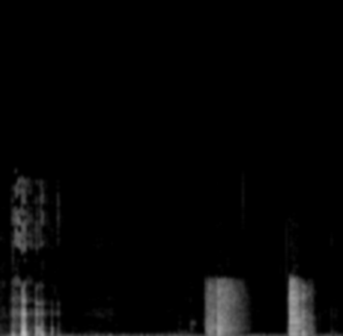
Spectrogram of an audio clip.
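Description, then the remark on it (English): Choppy, band-limited fragments of a voice drop in and out over a phone line, with short bursts of sound separated by stretches of near silence. “You're breaking up, brother. You're intermittent.”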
